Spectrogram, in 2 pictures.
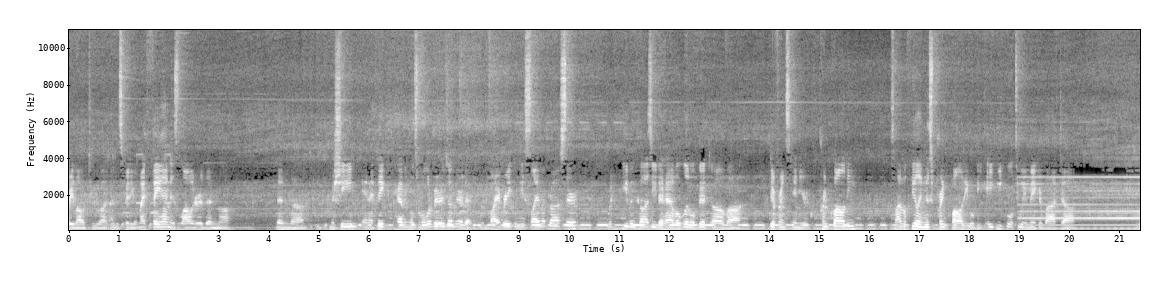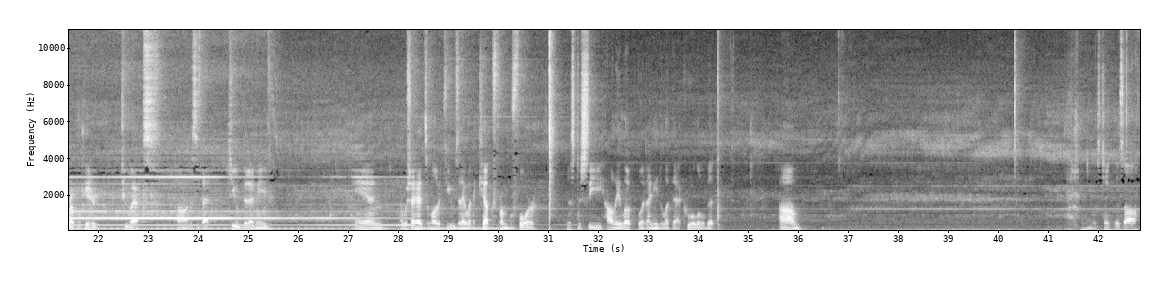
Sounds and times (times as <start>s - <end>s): Speech: 0.0s - 3.2s, 4.2s - 10.2s, 10.8s - 15.8s, 16.4s - 20.1s, 21.4s - 25.6s, 27.1s - 30.8s, 31.4s - 34.4s, 35.6s - 36.1s, 41.5s - 42.8s
Printer: 3.4s - 30.6s.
